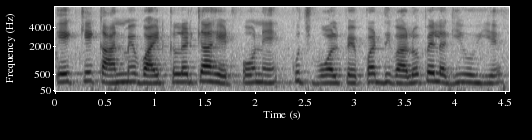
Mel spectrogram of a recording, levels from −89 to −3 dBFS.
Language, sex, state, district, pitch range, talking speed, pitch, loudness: Hindi, female, Chhattisgarh, Bilaspur, 230-255 Hz, 210 wpm, 240 Hz, -17 LUFS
